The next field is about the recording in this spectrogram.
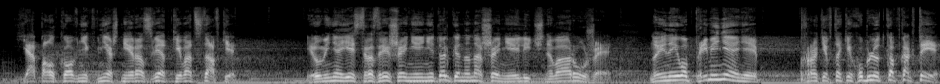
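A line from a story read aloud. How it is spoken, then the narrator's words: Loud bark. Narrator (Russian): громко рявкнул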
